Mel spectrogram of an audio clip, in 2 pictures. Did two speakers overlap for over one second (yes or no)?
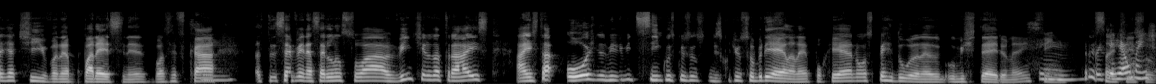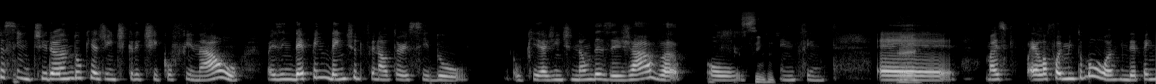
yes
